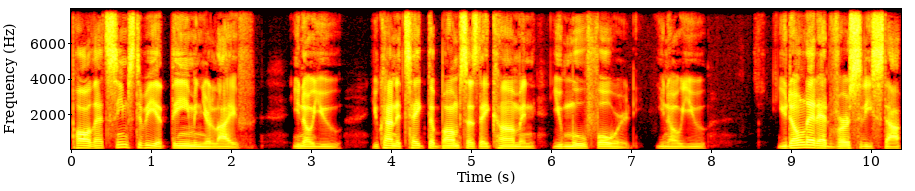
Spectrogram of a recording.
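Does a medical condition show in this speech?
No.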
